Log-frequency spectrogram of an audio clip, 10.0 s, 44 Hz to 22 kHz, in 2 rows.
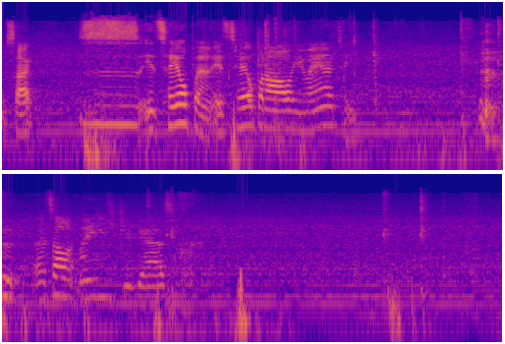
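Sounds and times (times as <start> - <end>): room fan humming: 0.0 - 10.0.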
